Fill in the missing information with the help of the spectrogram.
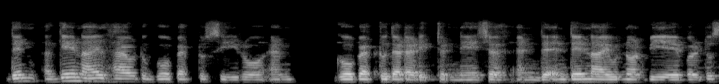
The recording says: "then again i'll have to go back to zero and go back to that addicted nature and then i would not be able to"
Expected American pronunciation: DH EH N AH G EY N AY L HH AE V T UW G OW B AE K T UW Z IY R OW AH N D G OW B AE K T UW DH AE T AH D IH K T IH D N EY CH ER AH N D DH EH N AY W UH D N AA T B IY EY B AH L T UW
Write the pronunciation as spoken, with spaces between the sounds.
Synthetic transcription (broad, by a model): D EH N AH G EY N AY L HH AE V T UW G OW B AE K T UW S IY R OW AH N D G OW B AE K T UW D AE T AH D IH K T IH D N EY CH ER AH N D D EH N AY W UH D N AA T B IY EY B AH L T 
